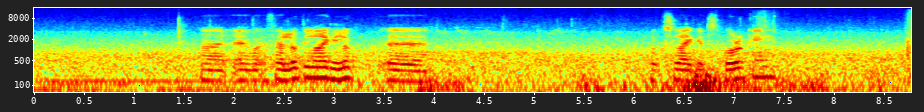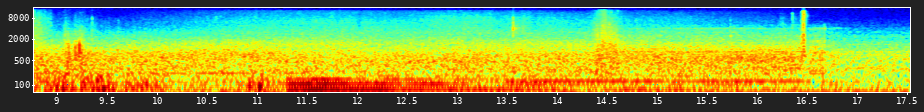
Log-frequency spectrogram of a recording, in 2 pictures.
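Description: Wind blows through trees outdoors.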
